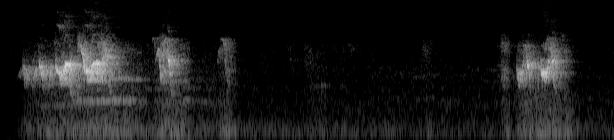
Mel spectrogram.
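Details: Black-naped oriole, locally called kilyawan, giving harsh, nasal, buzzy bursts: a long rasping phrase followed by two shorter ones, then silence and a final rasp near the end.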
